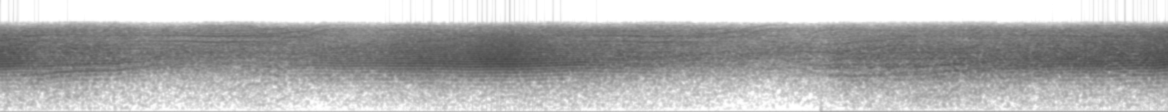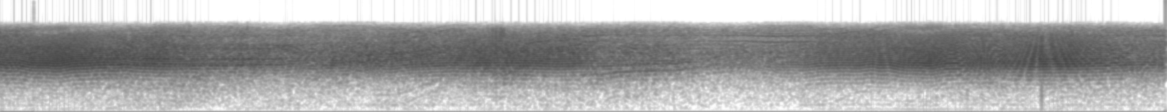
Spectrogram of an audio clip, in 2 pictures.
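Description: A swarm of honey bees makes a dense, droning buzz that swells and fades in waves.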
